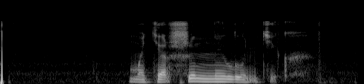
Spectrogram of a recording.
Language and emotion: Russian, neutral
